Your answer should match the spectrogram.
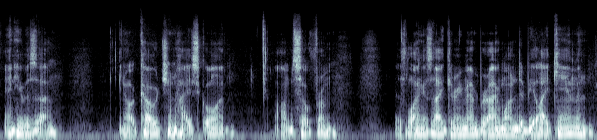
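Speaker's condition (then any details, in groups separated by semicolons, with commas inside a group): ALS; slowly progressing form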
